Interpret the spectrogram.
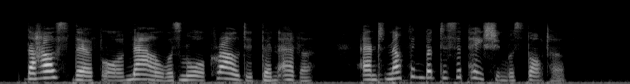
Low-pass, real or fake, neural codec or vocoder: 7.2 kHz; fake; codec, 16 kHz in and 24 kHz out, 1.1 kbps, FireRedTTS-2 codec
